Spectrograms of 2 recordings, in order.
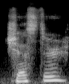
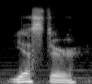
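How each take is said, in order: First: The name begins with a ch sound. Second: The name begins with a y sound. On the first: The speaker calls it wrong. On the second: The speaker calls it right. "So that's a Y"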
